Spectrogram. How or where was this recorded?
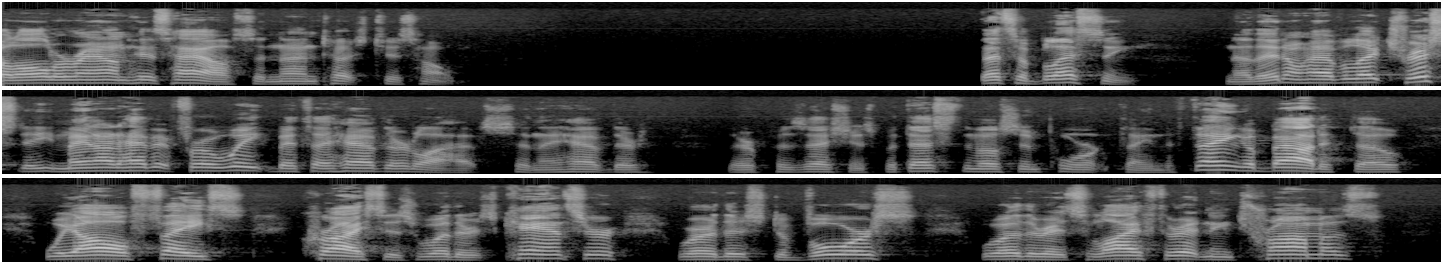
large echoing room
